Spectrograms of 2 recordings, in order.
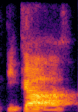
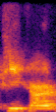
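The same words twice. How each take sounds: First: It is said the French way. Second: It is said the English way.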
